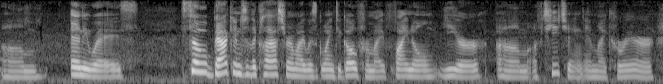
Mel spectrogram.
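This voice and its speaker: A woman's voice: fairly low pitch, a little slow, creaky. A woman in her fifties, a retired teacher, chatting casually and rambling through a catch-up vlog while walking outdoors on her rural property.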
